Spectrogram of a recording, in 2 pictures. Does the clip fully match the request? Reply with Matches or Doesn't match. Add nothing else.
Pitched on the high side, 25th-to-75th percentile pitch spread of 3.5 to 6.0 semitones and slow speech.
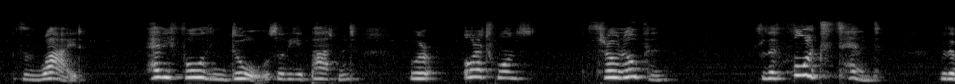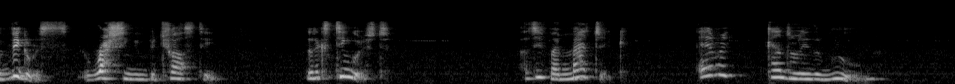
Matches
